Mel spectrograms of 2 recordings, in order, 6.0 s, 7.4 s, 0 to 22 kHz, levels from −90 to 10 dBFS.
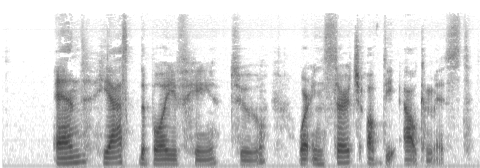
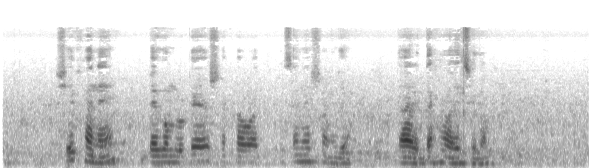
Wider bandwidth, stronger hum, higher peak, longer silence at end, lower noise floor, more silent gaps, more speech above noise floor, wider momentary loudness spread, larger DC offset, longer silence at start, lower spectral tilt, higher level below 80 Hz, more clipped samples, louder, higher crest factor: first, 16 kHz vs 11.5 kHz; neither; first, -2 dBFS vs -6 dBFS; first, 0.15 s vs 0 s; first, -68 dBFS vs -47 dBFS; neither; first, 44 dB vs 24 dB; second, 13 LU vs 23 LU; neither; first, 0.65 s vs 0.05 s; second, -4 dB/octave vs -5.5 dB/octave; about the same, -60 dBFS vs -58 dBFS; neither; about the same, -24 LUFS vs -24 LUFS; about the same, 22 dB vs 20 dB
